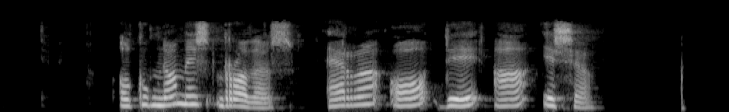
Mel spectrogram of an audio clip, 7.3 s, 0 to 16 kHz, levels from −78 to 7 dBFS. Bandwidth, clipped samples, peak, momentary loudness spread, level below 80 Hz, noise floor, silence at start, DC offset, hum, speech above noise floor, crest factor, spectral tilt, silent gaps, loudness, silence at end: 8 kHz; under 0.1%; -2 dBFS; 8 LU; -64 dBFS; under -90 dBFS; 1.2 s; under 0.1%; none; over 74 dB; 16 dB; -3.5 dB/octave; 3.06-3.16 s, 6.06-6.81 s; -17 LUFS; 0.45 s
